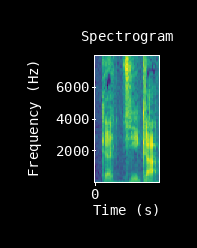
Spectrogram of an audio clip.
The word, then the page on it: geukjigaak: Cantonese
